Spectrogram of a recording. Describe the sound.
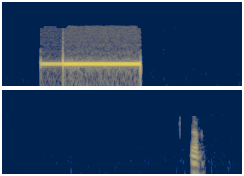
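Telephone line tone while a call is transferred: a single steady mid-pitched tone lasting just over a second, followed by a long silence and a brief snippet of voice at the very end.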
